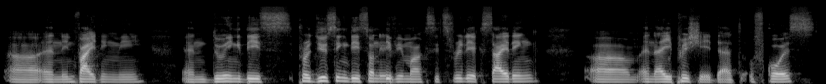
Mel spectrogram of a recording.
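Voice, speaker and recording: This clear, resonant male voice is medium-pitched and darkish, captured dry at studio quality. He's a tech founder from Israel in his 30s, appearing as a guest on a live-stream interview and giving long explanations dotted with ums.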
